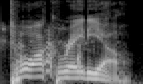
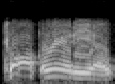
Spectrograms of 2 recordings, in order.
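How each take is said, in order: First: "talk radio" in slow, exaggerated New York accent. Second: Slow, lower attempt at New York "talk radio"; failed New York accent. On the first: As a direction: stretch "talk" with a thick New York vowel. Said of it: "say it in a New York accent". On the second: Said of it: "It's gotta be talk". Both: Shown as a demonstration.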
